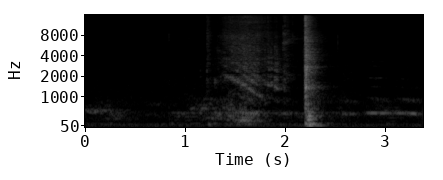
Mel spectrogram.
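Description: Sticky tape is pulled off a dispenser and snapped off.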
